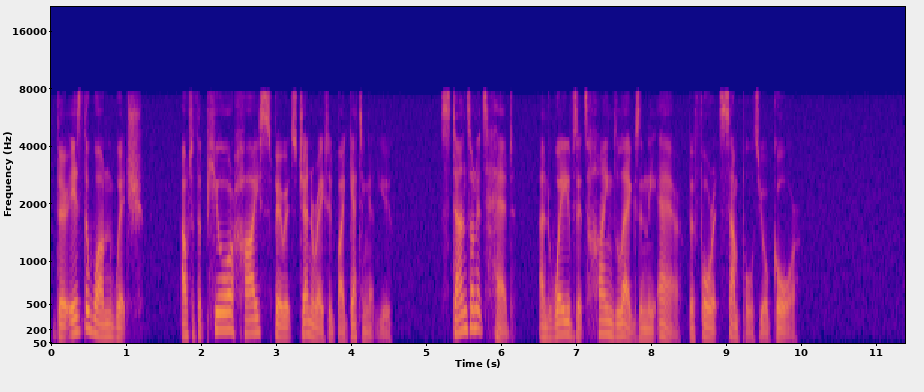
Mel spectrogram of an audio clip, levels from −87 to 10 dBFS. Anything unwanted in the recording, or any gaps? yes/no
no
